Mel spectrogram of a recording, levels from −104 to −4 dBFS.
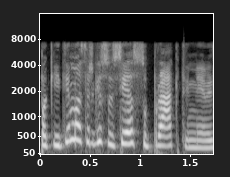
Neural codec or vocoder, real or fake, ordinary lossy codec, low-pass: none; real; AAC, 64 kbps; 7.2 kHz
